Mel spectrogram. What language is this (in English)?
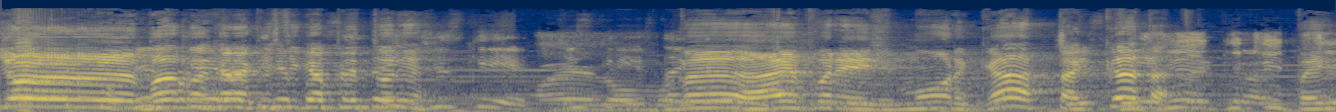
Romanian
